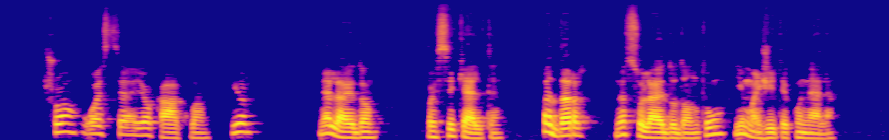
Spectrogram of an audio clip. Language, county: Lithuanian, Vilnius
